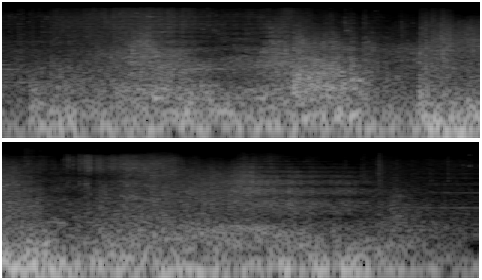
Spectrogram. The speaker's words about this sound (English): An explosion rips through the building.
